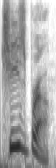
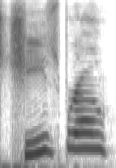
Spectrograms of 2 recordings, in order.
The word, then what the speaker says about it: Chesbro: I don't think it's Cheese-bro. I think it's Chess-bro. I think it's Chess-bro, but that's only because I just hope it's not pronounced Cheese-bro.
